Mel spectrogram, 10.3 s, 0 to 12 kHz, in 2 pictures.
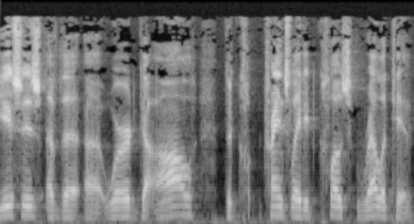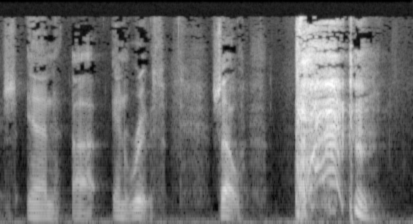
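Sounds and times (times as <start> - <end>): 
speech: 0.0 - 10.0
harsh cough: 8.9 - 10.1
throat clearing from a scratchy throat: 8.9 - 10.1.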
